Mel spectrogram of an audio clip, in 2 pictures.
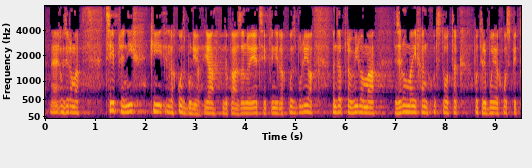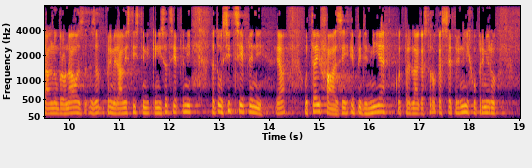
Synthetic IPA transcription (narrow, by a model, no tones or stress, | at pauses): nɛɔziɾɔma | t̪seplʲjɛnixkilɐxkoːzbɔlijɔjad̪ɔkaːzanɔjɛt̪seːplʲjɛnilaxkozbɔlijɔʋənd̪aɾpɾaʋilɔma | zɛloːmajxənɔt̪st̪oːt̪ək | pɔt̪ɾɛbuːjɛxɔspit̪aːlnɔɔbɾawnaːʋɔzəupɾimɛɾja̰ːʋist̪ist̪imikinisɔt̪seːplʲɛni | zat̪owsit̪seːplʲjɛnija | ut̪ɛjfaːziɛpid̪ɛmijɛkɔt̪pɾɛd̪laːɡast̪ɾo̰kasɛpɾinixupɾimeːɾu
